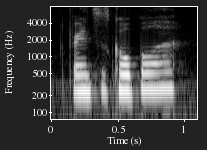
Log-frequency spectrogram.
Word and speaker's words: Francis Coppola: Francis Coppola.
